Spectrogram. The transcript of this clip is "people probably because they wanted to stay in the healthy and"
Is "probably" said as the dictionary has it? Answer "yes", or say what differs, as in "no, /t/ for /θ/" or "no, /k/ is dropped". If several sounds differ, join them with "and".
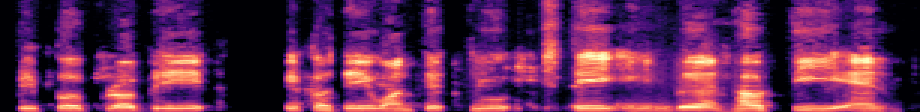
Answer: yes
